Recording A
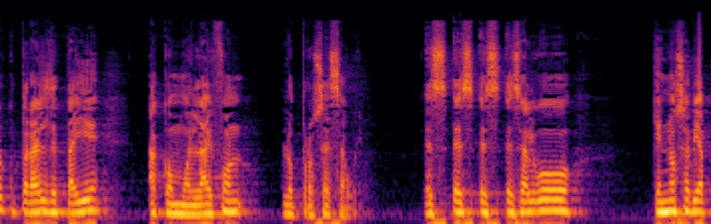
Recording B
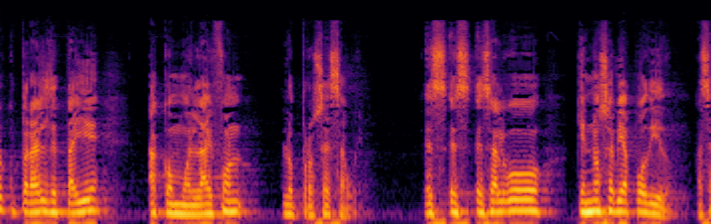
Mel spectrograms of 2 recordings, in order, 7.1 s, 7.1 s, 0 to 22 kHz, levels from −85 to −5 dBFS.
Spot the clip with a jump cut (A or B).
B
